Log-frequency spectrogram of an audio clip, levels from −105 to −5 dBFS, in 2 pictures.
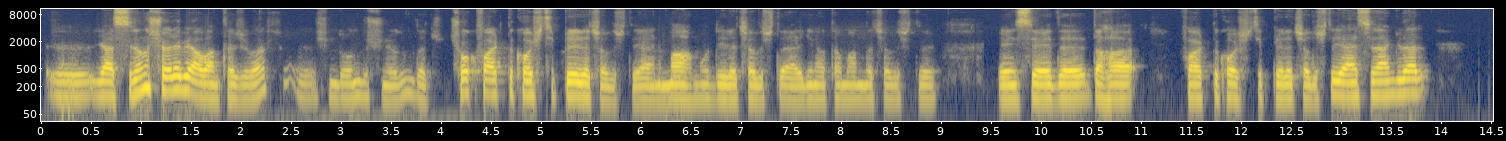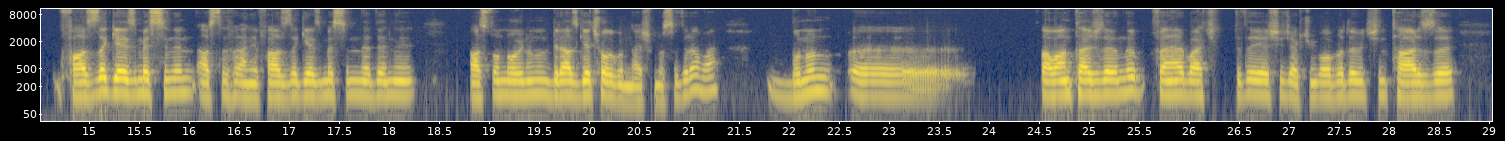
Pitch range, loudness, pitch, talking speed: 115-140 Hz, -15 LUFS, 130 Hz, 110 wpm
